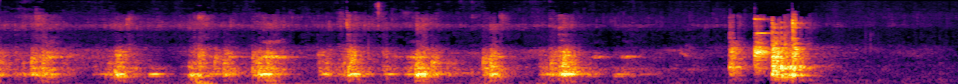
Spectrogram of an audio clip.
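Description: A spatula scrapes and stirs vegetables in a metal pot.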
